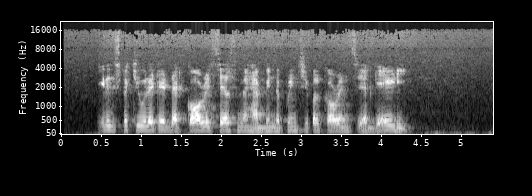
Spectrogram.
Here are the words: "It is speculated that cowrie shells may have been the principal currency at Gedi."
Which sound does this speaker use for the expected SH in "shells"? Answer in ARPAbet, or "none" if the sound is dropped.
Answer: S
